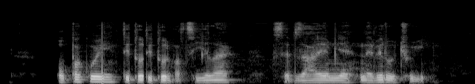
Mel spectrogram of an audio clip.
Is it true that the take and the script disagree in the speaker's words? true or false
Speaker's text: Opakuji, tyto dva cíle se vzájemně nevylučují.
true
